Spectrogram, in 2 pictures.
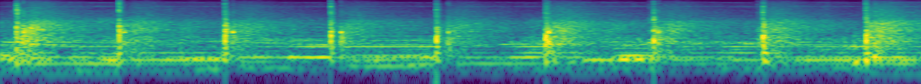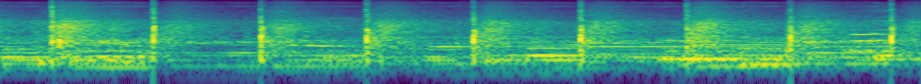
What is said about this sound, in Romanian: Hai să aplaudăm lui încă o dată.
